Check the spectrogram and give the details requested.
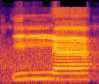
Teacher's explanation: لام کو سختی سے پڑھیں گے، اس کے ساتھ الف مدہ ہے، اسے لمبا کریں گے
